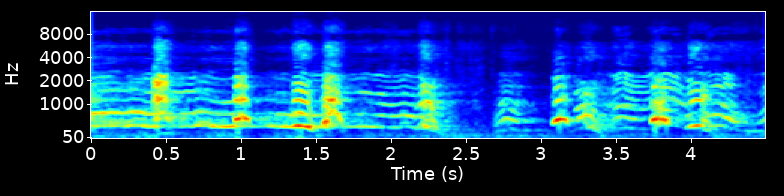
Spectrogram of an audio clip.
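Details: Cane Corso dogs answering police sirens with short, wavering howls mixed with barks and yips. Repeated rising-falling cries overlap, with a brief lull midway before the chorus resumes.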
